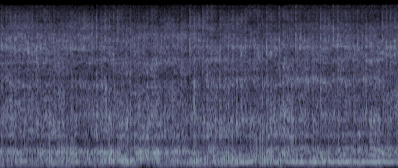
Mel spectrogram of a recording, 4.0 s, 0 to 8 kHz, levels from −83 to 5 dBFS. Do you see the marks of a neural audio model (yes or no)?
yes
